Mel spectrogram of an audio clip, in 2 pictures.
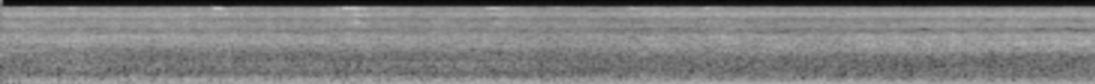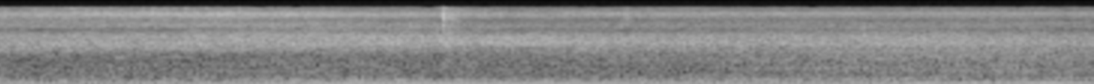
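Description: Road traffic: motorbike and truck engines running as they pass close by, a steady low rumble.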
